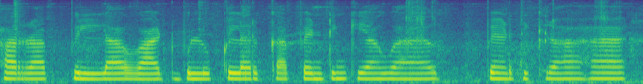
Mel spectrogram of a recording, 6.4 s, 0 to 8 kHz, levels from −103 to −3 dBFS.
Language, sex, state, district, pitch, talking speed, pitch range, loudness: Hindi, female, Jharkhand, Palamu, 200 Hz, 130 wpm, 195-205 Hz, -17 LUFS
